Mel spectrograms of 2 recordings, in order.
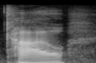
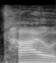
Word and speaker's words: Keil: family that that is our last name is Kyle ke i l you have to say it pronounce it and spell it because nobody will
